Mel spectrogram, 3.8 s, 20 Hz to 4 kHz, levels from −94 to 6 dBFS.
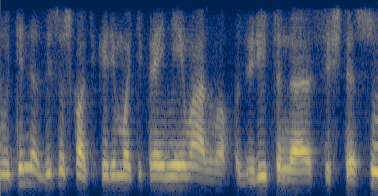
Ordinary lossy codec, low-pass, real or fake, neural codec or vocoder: AAC, 32 kbps; 3.6 kHz; fake; codec, 24 kHz, 0.9 kbps, DualCodec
